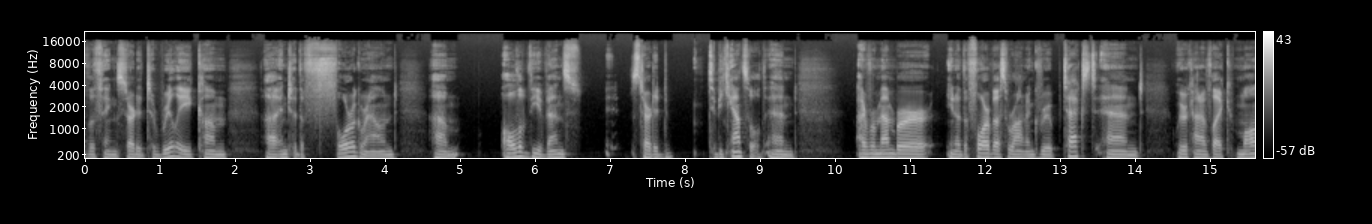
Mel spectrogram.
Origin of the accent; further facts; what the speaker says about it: Chicago, Illinois, United States; now in Los Angeles, United States; I live in Los Angeles, originally from Chicago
